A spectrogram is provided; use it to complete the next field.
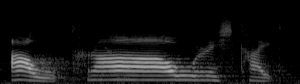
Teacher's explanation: I could use a little more diphthong on traurigkeit. There's two vowels.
